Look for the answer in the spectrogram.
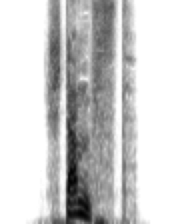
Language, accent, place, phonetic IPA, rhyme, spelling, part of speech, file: German, Germany, Berlin, [ʃtamp͡fst], -amp͡fst, stampfst, verb, De-stampfst.ogg
- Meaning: second-person singular present of stampfen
